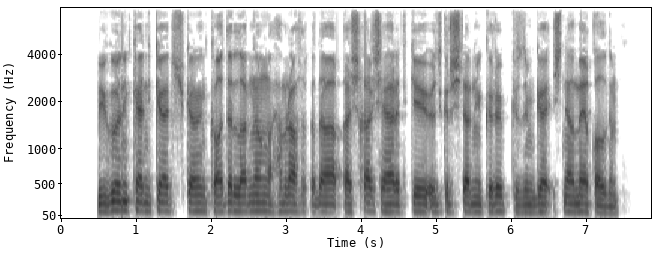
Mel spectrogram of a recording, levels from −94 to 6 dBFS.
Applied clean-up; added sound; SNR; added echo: none; none; none; none.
